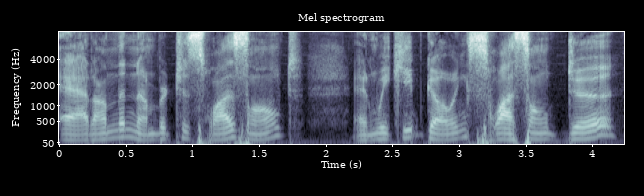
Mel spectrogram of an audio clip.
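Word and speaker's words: soixante: you can see here the word for 60 in French is Swant Swant this x is going to be pronounced like a z all right so 60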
